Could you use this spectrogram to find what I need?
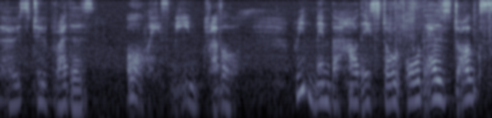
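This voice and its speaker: Whispering at a very slow pace, a woman puts on a character voice. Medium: read story.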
